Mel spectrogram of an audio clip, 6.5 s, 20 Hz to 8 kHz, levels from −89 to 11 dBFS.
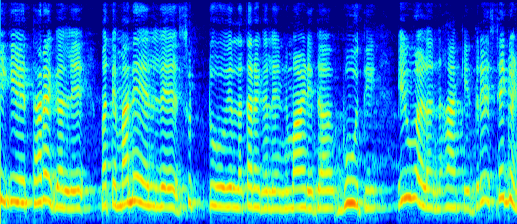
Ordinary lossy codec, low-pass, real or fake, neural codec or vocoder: none; none; fake; codec, 16 kHz, 8 kbps, FreqCodec, larger model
